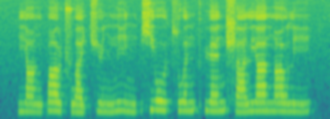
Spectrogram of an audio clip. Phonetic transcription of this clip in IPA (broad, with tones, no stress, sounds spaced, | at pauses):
j ɑ˨˩ ŋ p ɑ˥˩ ʊ̯ ʈ͡ʂ w a˩ ɪ̯ t͡ɕ y˨˩ n n̪ i˥˩ n | ɕ j o˥˩ ʊ̯ t͡s w ə˧˥ n pʰ ɥ ɛ˧˥ n ʂ ä˧˥ l j ä˥ n̪ ɑ˥ ʊ̯ l i˨˩˦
